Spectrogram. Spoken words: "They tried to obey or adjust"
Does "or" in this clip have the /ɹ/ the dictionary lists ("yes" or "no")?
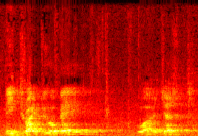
no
